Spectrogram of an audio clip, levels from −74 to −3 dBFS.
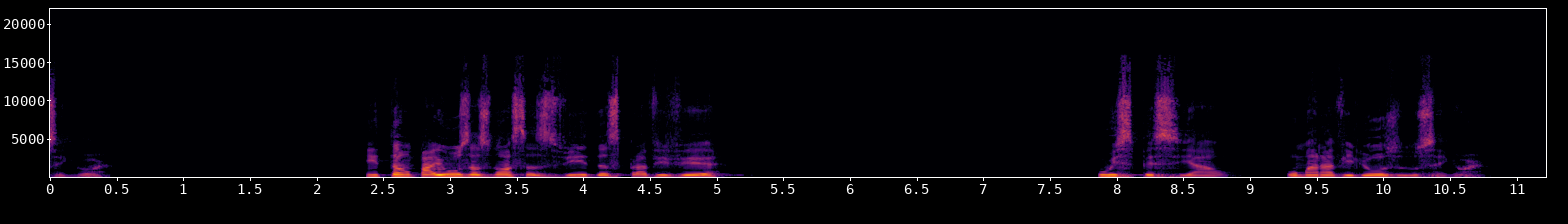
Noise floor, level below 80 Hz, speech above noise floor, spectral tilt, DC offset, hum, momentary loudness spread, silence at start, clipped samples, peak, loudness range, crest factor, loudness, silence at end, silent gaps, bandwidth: -81 dBFS; -78 dBFS; 49 dB; -4.5 dB/octave; under 0.1%; none; 22 LU; 0 s; under 0.1%; -12 dBFS; 8 LU; 22 dB; -32 LUFS; 0.5 s; none; 16.5 kHz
